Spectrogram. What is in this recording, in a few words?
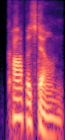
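"copestone", American English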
